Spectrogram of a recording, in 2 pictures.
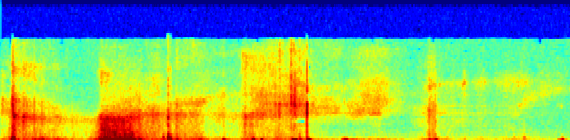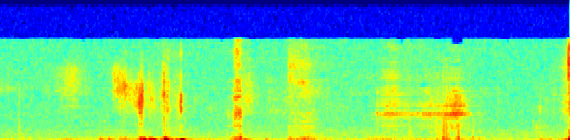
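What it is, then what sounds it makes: Silicone ear models being rubbed. Fingers rub over a pair of solid silicone ear models and stretch the ear pad. The result is quiet, close, scratchy rubbing in uneven bursts with soft crackles, mostly low and dull with faint bright edges, ending in a louder brush.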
